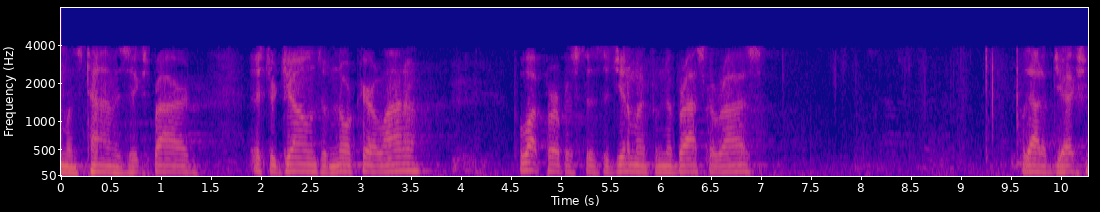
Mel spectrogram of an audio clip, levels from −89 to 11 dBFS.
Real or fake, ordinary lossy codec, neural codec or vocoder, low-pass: real; AAC, 16 kbps; none; 7.2 kHz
